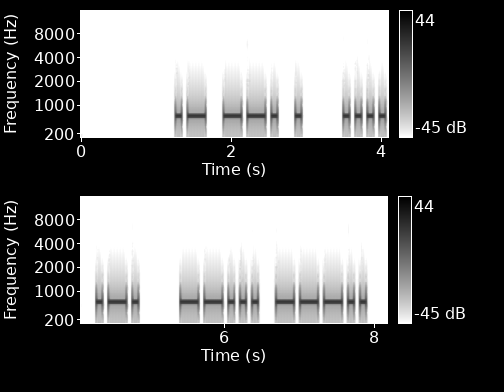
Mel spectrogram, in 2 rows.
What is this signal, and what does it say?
Morse code, heard as a keyed tone, about 15 wpm, 700 Hz. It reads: AGE HR 78
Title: Practice QSO - Exchange 3 - More Info - 15wpm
